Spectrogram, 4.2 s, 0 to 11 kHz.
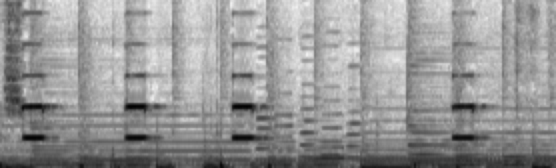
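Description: Background music, over which a Gourmia digital air fryer's touch panel gives about four short, high beeps as its plus button is tapped to step the preheat temperature up to 390 degrees.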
